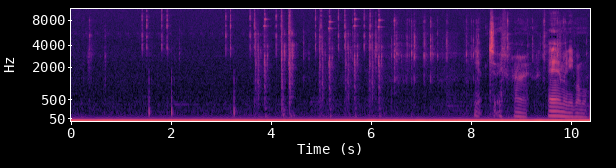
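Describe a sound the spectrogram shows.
Blocks are placed with short soft clicks.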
